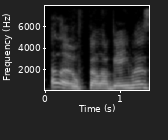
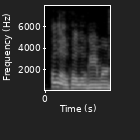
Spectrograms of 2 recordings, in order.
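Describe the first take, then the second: First: It is said in an Australian-sounding accent. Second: It is said in his usual announcer voice. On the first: "That's not a British accent. That's Australian" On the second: "my announcer voice is too announcery"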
